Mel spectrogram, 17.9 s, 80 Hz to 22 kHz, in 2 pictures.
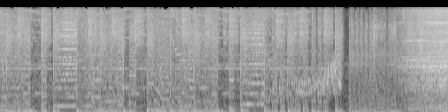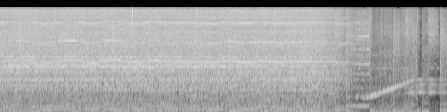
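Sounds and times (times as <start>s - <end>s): blender motor whining: 8.0s - 17.1s.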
